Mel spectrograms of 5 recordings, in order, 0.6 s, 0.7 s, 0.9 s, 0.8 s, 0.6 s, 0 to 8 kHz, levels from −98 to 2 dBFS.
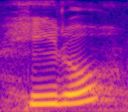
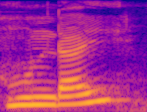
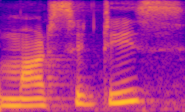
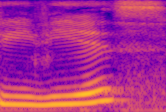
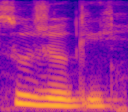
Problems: constant background noise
